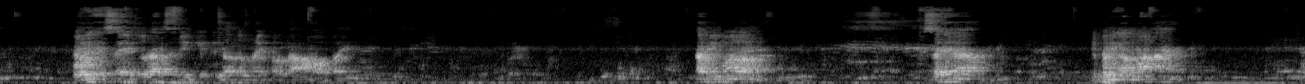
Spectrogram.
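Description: A man speaks into a microphone with animation, heard through a loudspeaker in an echoing room.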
